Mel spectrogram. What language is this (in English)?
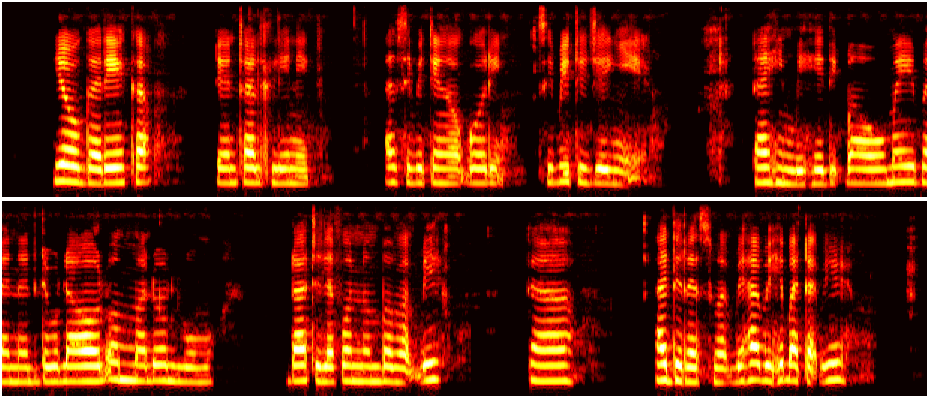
Fula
